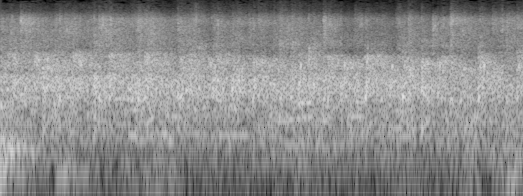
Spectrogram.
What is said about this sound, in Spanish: Denle un aplauso a Cristo, por favor, esta mañana.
